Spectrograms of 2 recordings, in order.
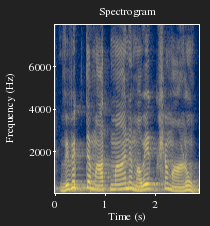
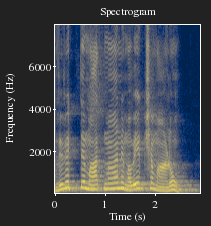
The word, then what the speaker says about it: विविक्तमात्मानमवेक्षमाणो: विविक्तमात्मान मवेक्षमाणो, इस प्रकार से इसका उच्चारण करना है और अन्यत्र कहीं पर भी कठिनाई नहीं है, आप आराम से इसका उच्चारण कर पाएंगे।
